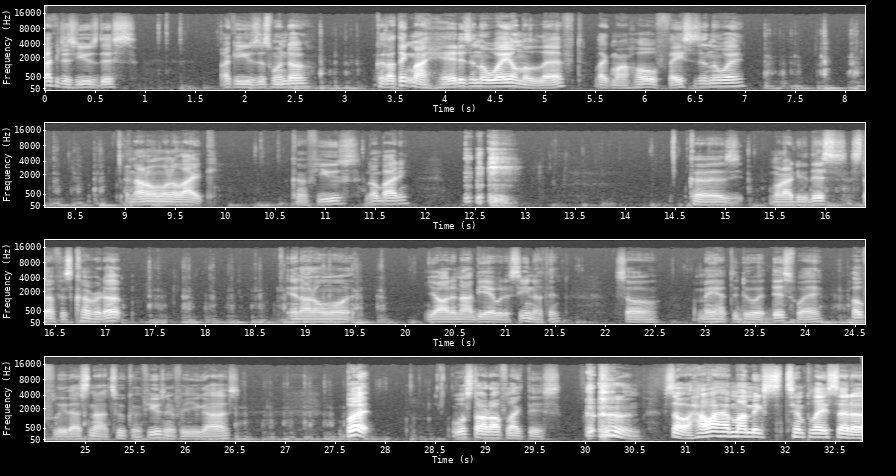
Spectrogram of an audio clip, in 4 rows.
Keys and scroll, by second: 1.3 super+`, 10.5 super+`, 13.8 super+`, 14.8 super+`, 21.4 super+`, 28.2 super+`.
